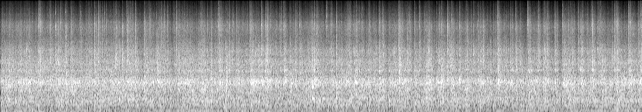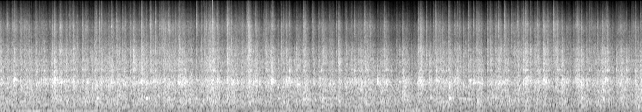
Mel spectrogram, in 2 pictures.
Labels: What device is turning over and over?
grinder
